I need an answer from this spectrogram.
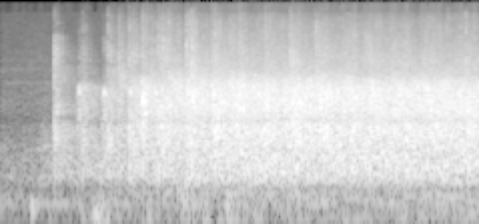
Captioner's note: applause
